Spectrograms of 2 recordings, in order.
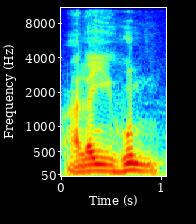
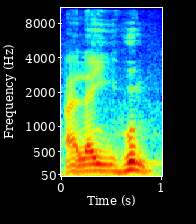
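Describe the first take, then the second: First: The vowel after the h is 'u'. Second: The vowel after the h is 'u'.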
